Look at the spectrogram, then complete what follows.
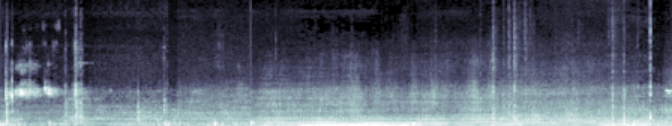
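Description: A steady engine drone, one low hum with several overtones, sets in about three seconds in and holds, over a constant rushing noise; two sharp knocks near the start.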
